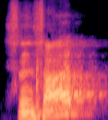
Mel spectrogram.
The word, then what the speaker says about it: संसार: इसी प्रकार से स जब स आगे हो तो सं सार इसमें स त वर्ग से संबंधित है और त थ द ध न जैसा उच्चारण इस अनुस्वार का होगा लिखेंगे संसार बोलेंगे संसार स त वर्ग की जाति में होता और त थ द ध न अनुस्वार का अंतिम न बोल के संसार ऐसे बोलेंगे लिखेंगे संसार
